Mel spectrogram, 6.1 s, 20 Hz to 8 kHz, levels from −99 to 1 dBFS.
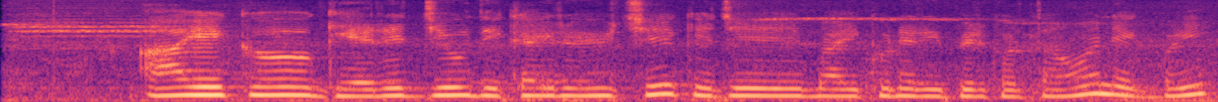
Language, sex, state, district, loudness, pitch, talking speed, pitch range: Gujarati, female, Gujarat, Gandhinagar, -17 LUFS, 220 Hz, 165 wpm, 205-235 Hz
